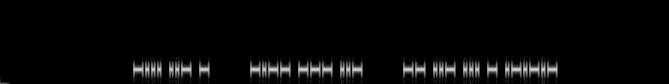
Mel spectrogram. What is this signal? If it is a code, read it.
Morse code, heard as a keyed tone, about 40 wpm, 700 Hz. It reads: BUT YOU MUST.
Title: 2x Word-Spacing - Sentences from Top 200 Words - 40wpm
